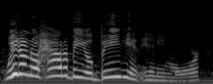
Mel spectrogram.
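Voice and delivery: rising to a preaching peak; fervent preaching. Real, not acted. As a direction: let it ring out with conviction. Preaching climax about hesitating.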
